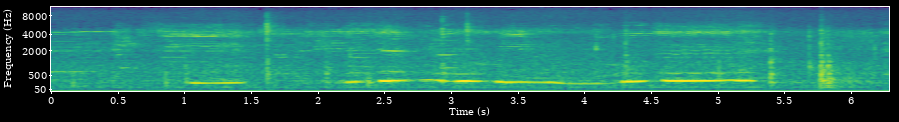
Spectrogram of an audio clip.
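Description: A woman humming a slow tune in held, stepping notes, with a few sharp clicks of a metal fork against the multicooker's pot, the loudest near the end.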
